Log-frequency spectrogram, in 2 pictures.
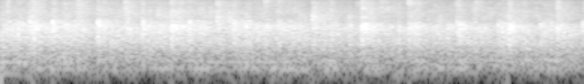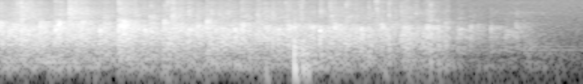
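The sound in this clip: A church audience applauding to welcome a preacher: dense, steady clapping that holds for several seconds, then fades quickly into quiet.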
